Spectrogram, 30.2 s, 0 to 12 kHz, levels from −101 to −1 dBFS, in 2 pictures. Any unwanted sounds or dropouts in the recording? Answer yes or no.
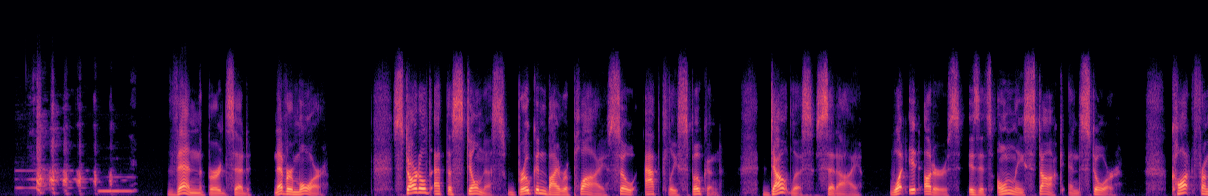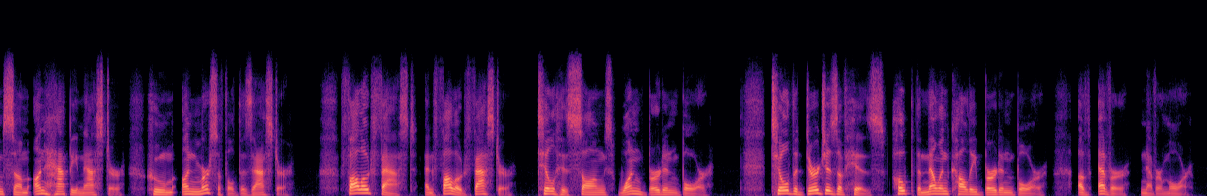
yes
